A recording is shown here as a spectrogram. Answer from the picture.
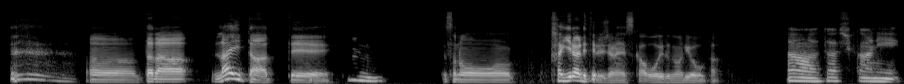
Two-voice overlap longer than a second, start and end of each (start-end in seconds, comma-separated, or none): none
